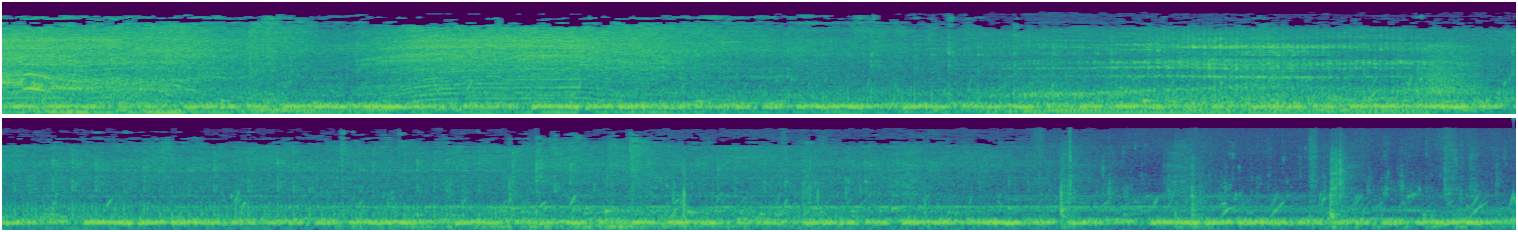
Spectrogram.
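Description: Horror sound-effects mix: a steady low drone under eerie wailing, moaning cries that bend in pitch, at the start, about two seconds in, and again from about five to seven seconds. Near the end, scattered clicks and knocks are heard.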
